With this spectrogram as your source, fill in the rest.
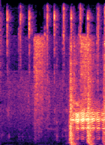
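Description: A sheep in a survival video game bleats in a few short, close cries near the end, after a quiet moment.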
